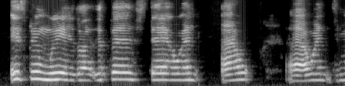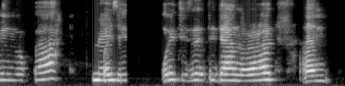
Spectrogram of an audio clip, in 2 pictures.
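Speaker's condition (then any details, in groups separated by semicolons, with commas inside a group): Cerebral palsy; needs adapted housing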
